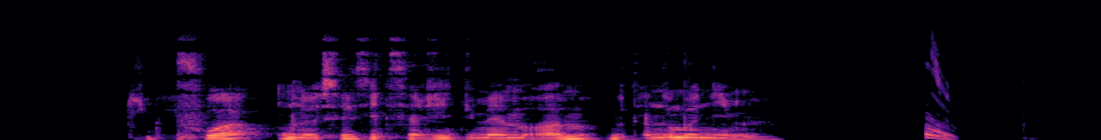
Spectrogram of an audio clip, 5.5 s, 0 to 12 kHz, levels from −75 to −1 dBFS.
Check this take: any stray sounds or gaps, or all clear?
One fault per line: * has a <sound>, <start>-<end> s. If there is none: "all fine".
* has a chirp, 4.6-4.8 s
